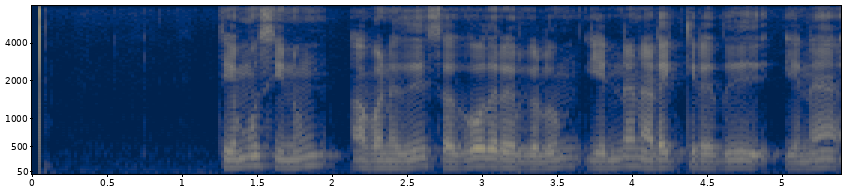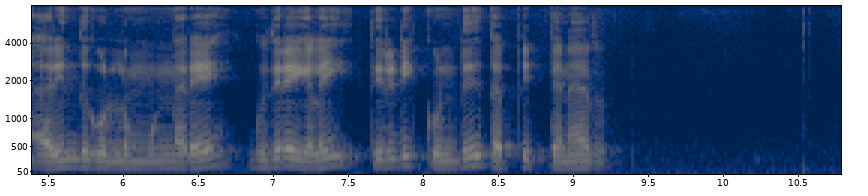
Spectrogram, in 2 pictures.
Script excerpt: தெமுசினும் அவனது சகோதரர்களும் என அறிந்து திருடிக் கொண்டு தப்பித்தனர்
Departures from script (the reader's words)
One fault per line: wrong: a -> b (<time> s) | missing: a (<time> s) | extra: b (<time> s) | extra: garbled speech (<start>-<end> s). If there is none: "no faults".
extra: என்ன நடக்கிறது (3.8 s)
extra: கொள்ளும் முன்னரே குதிரைகளைத் (5.8 s)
